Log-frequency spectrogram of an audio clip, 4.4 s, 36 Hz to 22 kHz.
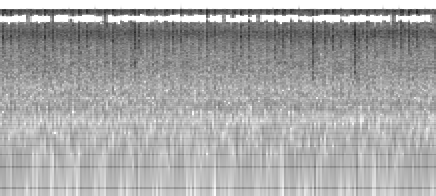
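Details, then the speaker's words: Fiat 126p two-cylinder engine with milky oil; ragged, uneven idle with stumbles under a busy clatter, nearly stalls on throttle, exhaust smoking; owner suspects blown head gasket, poorly mounted exhaust or ignition; rough running. "kaszle gazu dodam jak gazu dodaje to chc Gasnąć tu się od wydechu dymi"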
